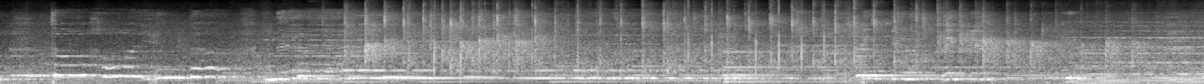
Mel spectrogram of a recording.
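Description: The close of a Cantopop ballad performed live: a woman singing over a backing track, her last phrases fading into the track's instrumental ending of held chords. A run of sharp ticks sits in the middle.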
